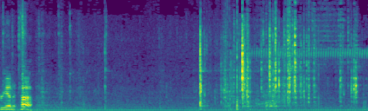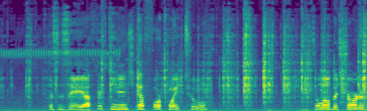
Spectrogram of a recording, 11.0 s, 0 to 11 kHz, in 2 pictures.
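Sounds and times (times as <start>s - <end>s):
metal poles clinking and rattling: 3.0s - 11.0s.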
